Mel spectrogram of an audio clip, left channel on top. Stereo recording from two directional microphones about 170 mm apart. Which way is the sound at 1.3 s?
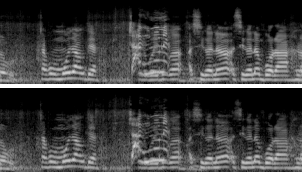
60° right (ahead or behind).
